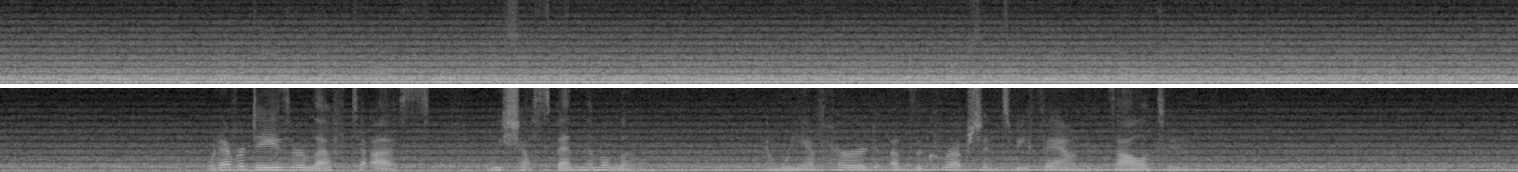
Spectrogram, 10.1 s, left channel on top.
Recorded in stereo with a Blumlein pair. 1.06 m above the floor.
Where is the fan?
25° left.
